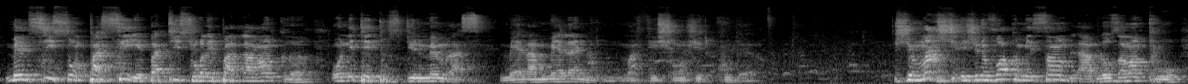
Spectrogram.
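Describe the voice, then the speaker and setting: A man reciting slam poetry in a solemn, impassioned, declamatory manner. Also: fairly high pitch. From Mauritania. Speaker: slam poet. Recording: very echoey, distant mic, faint noise.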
